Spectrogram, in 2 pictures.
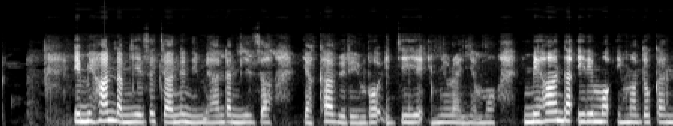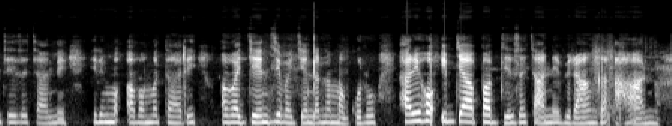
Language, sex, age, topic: Kinyarwanda, female, 18-24, government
